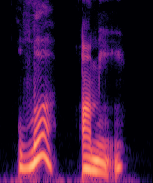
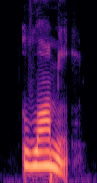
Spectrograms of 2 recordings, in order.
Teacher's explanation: French avoids this by removing the vowel from the article. This process is called elision.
